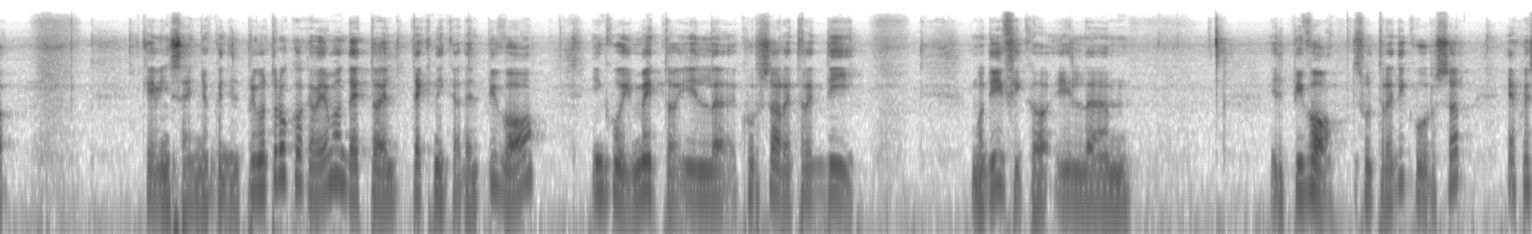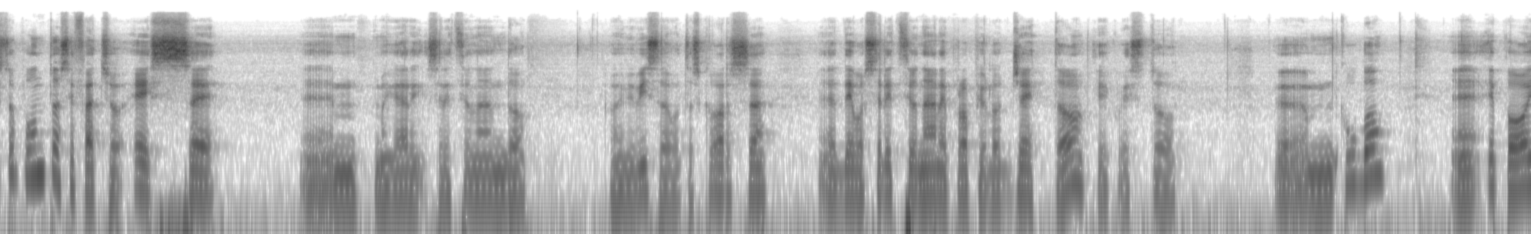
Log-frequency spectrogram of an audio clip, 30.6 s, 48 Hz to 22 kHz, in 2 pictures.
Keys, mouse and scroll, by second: 1.3 middle click, 4.0 middle click, 6.5 click, 11.6 click, 13.1 click, 14.8 middle click, 17.2 s, 19.1 right click, 23.6 right click, 29.9 middle click.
